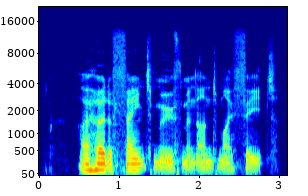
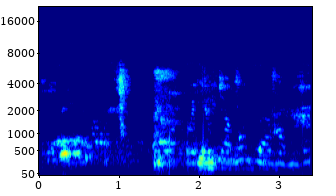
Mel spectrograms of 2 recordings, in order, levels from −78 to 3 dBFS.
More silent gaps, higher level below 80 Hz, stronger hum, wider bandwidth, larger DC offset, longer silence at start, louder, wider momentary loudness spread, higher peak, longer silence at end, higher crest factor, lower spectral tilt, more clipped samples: neither; first, -54 dBFS vs -84 dBFS; neither; first, 13.5 kHz vs 7.2 kHz; neither; first, 0.5 s vs 0.05 s; first, -24 LUFS vs -42 LUFS; second, 12 LU vs 16 LU; first, -4 dBFS vs -22 dBFS; first, 0.15 s vs 0 s; about the same, 20 dB vs 20 dB; first, -7 dB/octave vs -2 dB/octave; neither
